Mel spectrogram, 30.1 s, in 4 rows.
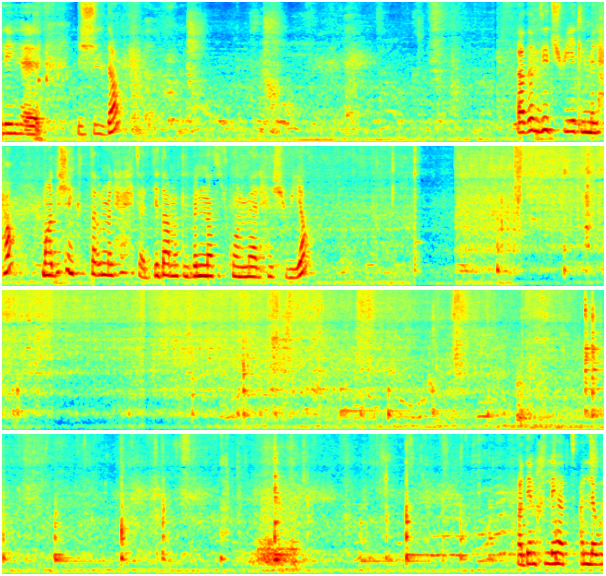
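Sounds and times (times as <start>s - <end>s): food sizzling in oil: 7.4s - 29.8s
wooden spoon scraping a pot: 13.6s - 30.0s.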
